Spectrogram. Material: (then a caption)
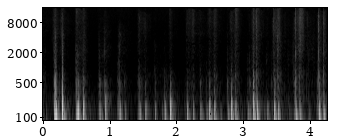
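Leather. Fingertips tap the stitched leather crown of a hollow black leather fedora that is held up and turned. The result is a quick, uneven series of soft, dull, low thumps, roughly three per second, each dying away almost at once with little brightness.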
